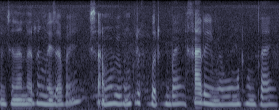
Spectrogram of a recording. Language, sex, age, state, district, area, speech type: Bodo, female, 45-60, Assam, Udalguri, rural, spontaneous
